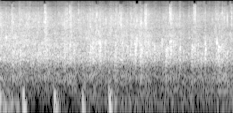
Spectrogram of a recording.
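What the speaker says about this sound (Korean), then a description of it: "우리 하나님께 감사와 영광의 박수 올려드리겠습니다" A church congregation applauds after a scripture reading during a Korean worship service, a soft, distant spread of clapping with a few deeper thumps near the start, faint and without speech over it.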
